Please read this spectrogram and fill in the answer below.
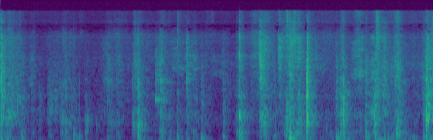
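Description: A steel shovel scraping into loose dirt and tipping soil and clods into a metal wheelbarrow, with irregular knocks and scrapes.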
